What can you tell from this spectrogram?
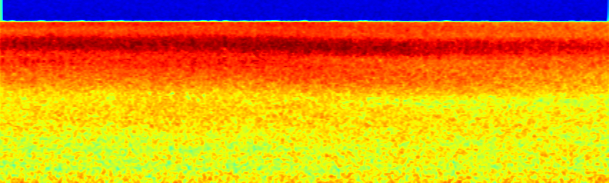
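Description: A large waterfall in full flow: a steady, unbroken rush of falling water.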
